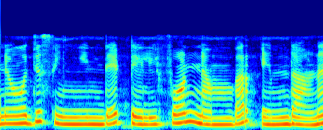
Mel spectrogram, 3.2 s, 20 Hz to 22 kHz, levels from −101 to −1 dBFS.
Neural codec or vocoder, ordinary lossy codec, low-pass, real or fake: codec, 16 kHz, 4 kbps, FunCodec, trained on Chinese and English, 50 frames a second; none; 7.2 kHz; fake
